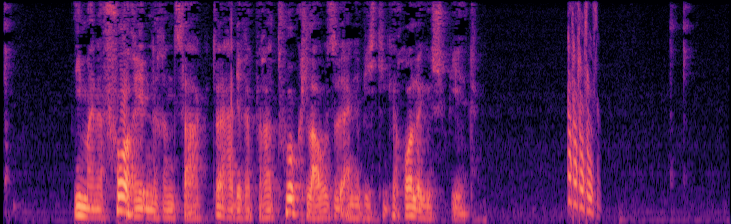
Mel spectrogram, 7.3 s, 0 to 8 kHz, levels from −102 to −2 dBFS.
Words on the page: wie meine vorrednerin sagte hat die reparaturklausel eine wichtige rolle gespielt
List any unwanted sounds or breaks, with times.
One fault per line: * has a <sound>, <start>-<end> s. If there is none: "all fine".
* has a chirp, 5.7-6.0 s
